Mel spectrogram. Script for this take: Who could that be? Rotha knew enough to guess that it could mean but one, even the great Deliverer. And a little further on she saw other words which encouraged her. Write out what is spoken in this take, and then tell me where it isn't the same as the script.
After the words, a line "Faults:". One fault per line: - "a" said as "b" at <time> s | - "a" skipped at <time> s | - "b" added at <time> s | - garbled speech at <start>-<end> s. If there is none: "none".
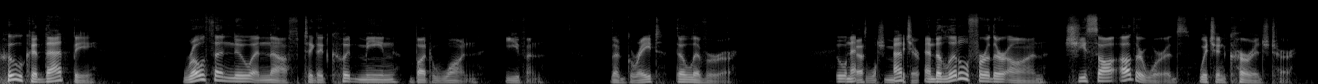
Who could that be? Rotha knew enough to it could mean but one, even the great Deliverer. [garbled] And a little further on she saw other words which encouraged her.
Faults:
- "guess that" skipped at 3.1 s
- garbled speech at 8.4-9.2 s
